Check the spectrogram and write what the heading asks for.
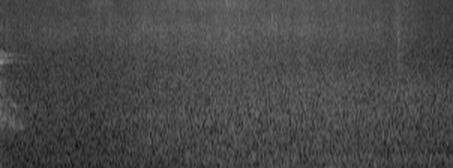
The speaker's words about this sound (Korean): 저 갈대밭이 부는 바람 소리 잘 들어봐.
